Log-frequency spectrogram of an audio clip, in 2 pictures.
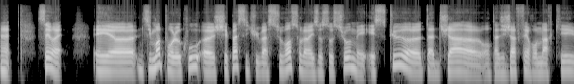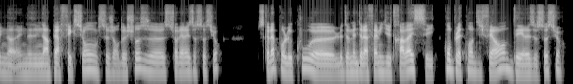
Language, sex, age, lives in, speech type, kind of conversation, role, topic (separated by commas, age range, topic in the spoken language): French, male, 20-24, France, conversation, podcast, host, Comment t’accordes-tu le droit d’être imparfait ?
